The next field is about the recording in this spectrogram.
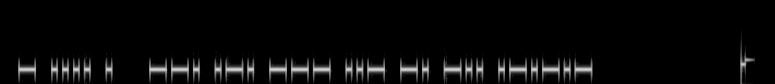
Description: Morse code, heard as a keyed tone, about 22 wpm, 700 Hz. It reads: THE GROUND.
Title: Sentences from Top 1600 Words 22wpm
